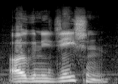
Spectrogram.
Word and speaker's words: organization: organization. 마찬가지로 tion으로 끝나잖아요. 그러니까 they 할 때 스트레스가 들어가는 거죠. organization. 여기서는 organization 하고 읽었는데 이것은 in Washington DC 때문에 그렇습니다.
